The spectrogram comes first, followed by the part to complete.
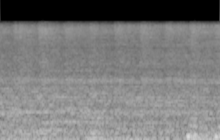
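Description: Electric hair clippers running steadily while trimming short hair around a child's ear, with a brief low bump near the end.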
